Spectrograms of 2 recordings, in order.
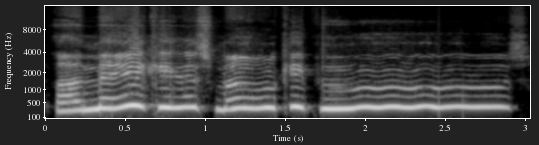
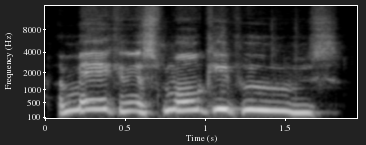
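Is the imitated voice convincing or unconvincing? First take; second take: convincing; unconvincing. First: A stronger, more convincing imitation of a woman's voice. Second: A weak, unconvincing imitation of a woman's voice. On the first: The speaker calls it right. "Is that a better impression?" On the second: The speaker calls it wrong. "that was a bad impression"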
